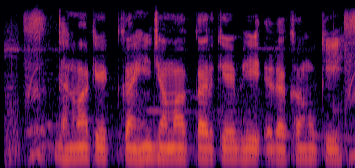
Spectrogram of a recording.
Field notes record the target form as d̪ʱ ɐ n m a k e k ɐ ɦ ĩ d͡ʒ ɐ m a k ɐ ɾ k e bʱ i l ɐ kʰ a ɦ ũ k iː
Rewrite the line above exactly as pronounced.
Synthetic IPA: d̪ʱ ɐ n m a k e k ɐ ɦ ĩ d͡ʒ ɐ m a k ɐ ɾ k e bʱ i ɾ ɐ kʰ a ɦ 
